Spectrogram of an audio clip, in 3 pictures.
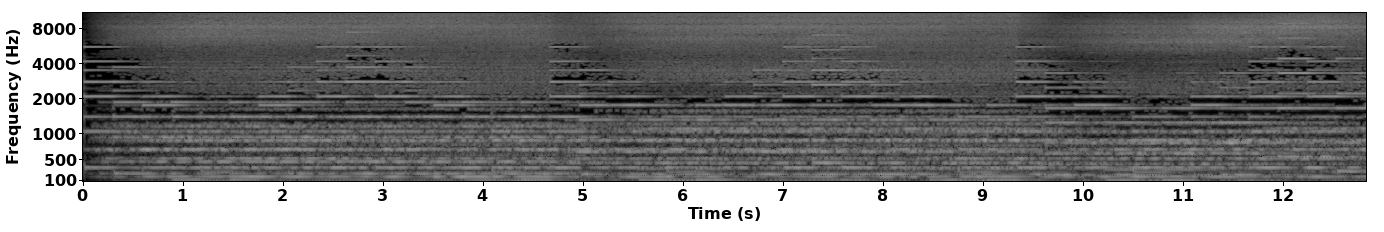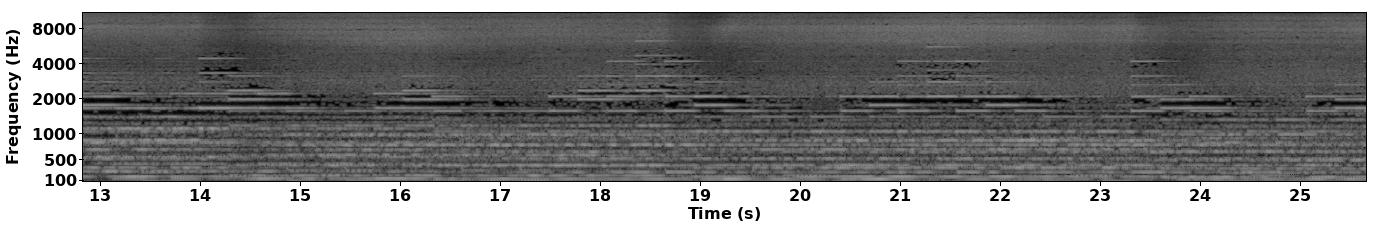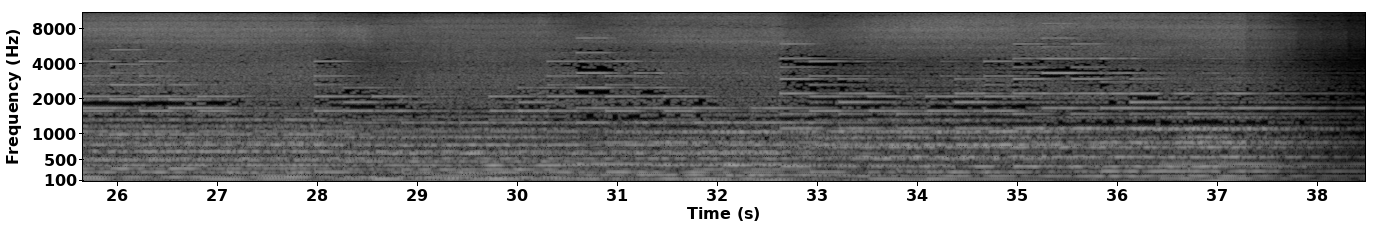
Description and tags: choir and organ
A high quality clip of a digital choir with an organ. Made just for the fun of it.
organ, choir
